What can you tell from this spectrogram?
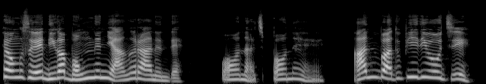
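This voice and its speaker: Harsh, berating mother-in-law, read by a woman, lively pitch swings, dry studio sound for a story cartoon. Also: moderate pace, dry recording, exaggerated voice. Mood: scornful. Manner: contemptuous, berating. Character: harsh scolding middle-aged mother-in-law.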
